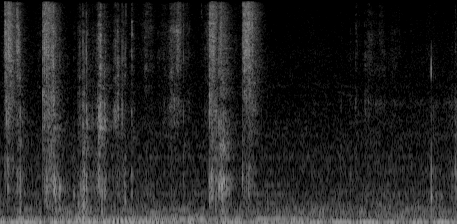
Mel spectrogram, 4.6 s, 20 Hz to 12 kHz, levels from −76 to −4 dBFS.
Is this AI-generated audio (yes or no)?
no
